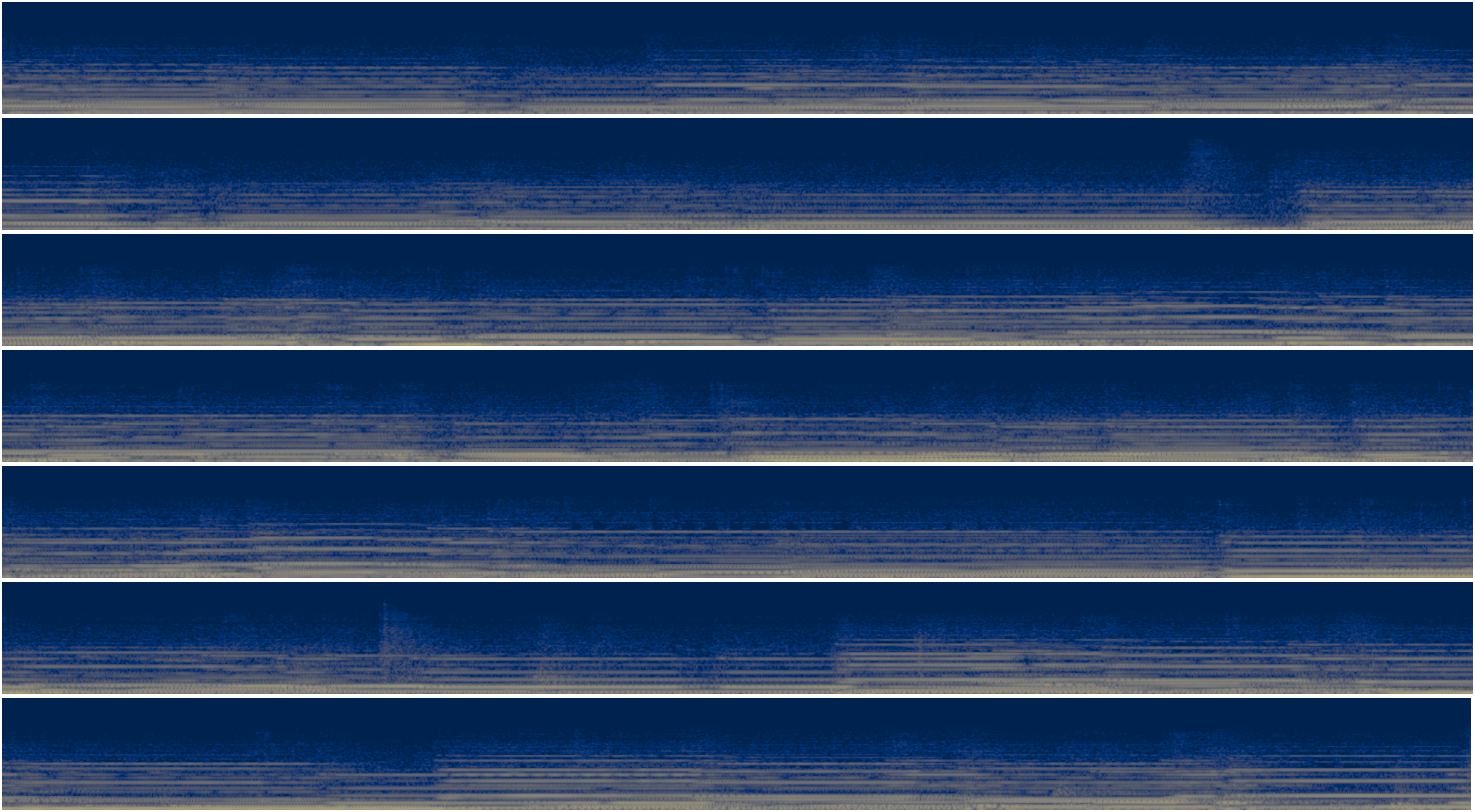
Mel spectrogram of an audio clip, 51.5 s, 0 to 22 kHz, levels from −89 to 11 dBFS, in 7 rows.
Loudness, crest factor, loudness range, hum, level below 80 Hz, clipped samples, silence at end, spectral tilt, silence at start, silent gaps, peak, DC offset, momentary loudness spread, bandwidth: -33 LUFS; 14 dB; 8 LU; none; -36 dBFS; under 0.1%; 0 s; -10 dB/octave; 0 s; none; -16 dBFS; under 0.1%; 9 LU; 4.7 kHz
